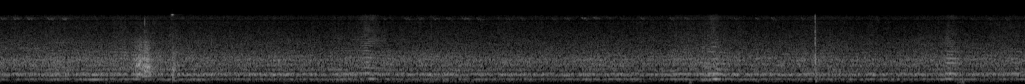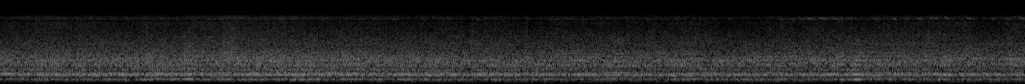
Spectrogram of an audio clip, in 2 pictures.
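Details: Honey bees busy at a hive entrance in a north London apiary on a midsummer day, very active bringing in pollen and nectar; a steady dense hum with layered droning tones and a few brief louder buzzes of bees passing close.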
